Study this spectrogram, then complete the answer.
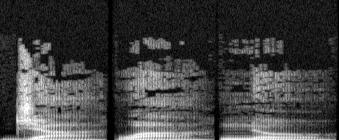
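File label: "jawano", concatenated syllables; Affixing experiment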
